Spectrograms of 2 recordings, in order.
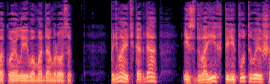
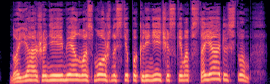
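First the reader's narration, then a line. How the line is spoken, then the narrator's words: Groaning. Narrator (Russian): простонал мсье Кадир Юсеф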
